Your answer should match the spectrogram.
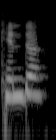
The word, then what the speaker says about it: Kinder: right, Kinder?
